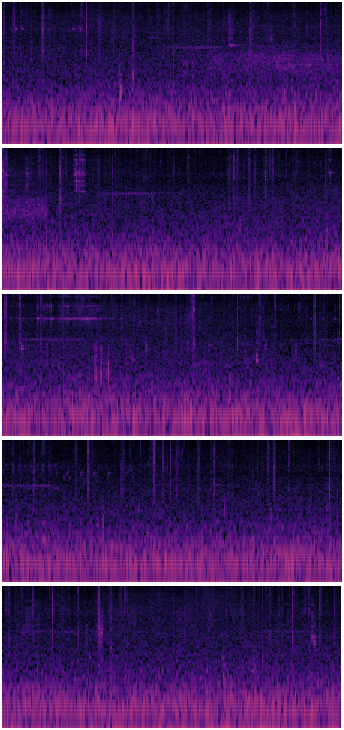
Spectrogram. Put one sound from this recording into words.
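A small fire crackles and pops softly.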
